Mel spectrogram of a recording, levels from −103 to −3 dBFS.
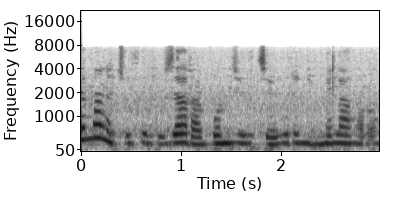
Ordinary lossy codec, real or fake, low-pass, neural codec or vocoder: none; real; none; none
